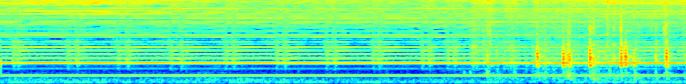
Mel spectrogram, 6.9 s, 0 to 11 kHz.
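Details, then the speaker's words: Mercedes 500E W124, driver's side headlight wiper motor with lights on: steady electric hum with light tick about three times a second, motor running and straining when it should be off; passenger side quiet, cause not yet investigated. "so that's like a bizarre situation here like I said I haven't looked into it yet what I can do is I can just unplug it obviously but why why is it making this noise"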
